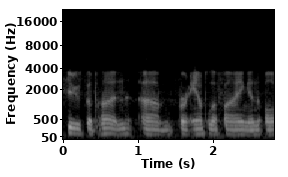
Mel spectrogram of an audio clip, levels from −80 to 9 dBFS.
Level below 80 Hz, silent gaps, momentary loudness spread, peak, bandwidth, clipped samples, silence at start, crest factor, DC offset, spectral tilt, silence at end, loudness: -74 dBFS; none; 3 LU; -20 dBFS; 5.6 kHz; under 0.1%; 0 s; 18 dB; under 0.1%; -8 dB/octave; 0 s; -38 LUFS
